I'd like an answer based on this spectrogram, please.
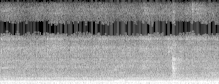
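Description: A steady mechanical hum with a constant mid-pitched tone over a low rumble, and a single click about three and a half seconds in.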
